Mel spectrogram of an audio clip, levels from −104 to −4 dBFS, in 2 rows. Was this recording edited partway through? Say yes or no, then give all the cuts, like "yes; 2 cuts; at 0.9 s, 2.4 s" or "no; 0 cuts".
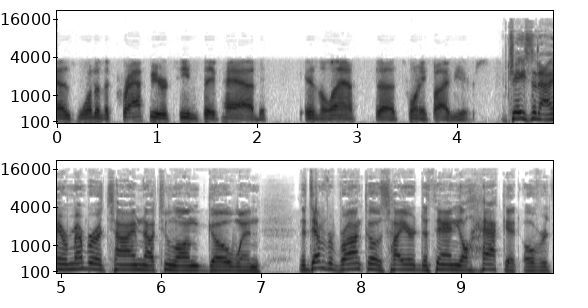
no; 0 cuts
